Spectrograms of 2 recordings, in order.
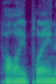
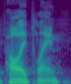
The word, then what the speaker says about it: Polypane: right way but like poly is Greek so you could also use the Greek pronunciation so you could say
